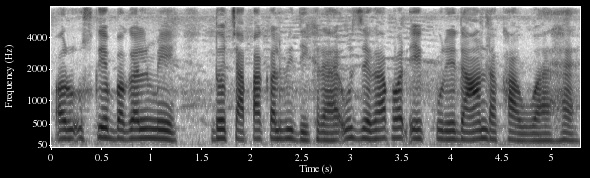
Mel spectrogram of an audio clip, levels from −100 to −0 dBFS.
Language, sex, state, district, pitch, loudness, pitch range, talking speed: Hindi, female, Jharkhand, Deoghar, 185 Hz, -16 LUFS, 165-195 Hz, 205 wpm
